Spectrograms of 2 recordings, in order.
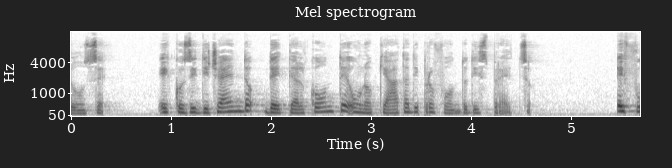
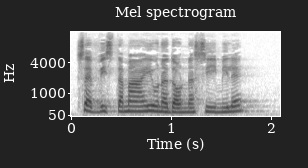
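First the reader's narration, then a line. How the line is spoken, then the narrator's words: Shouted. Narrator (Italian): gridò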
